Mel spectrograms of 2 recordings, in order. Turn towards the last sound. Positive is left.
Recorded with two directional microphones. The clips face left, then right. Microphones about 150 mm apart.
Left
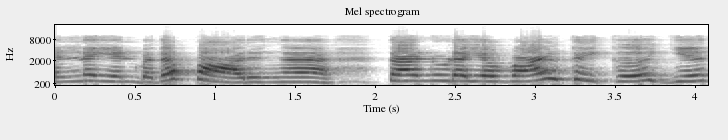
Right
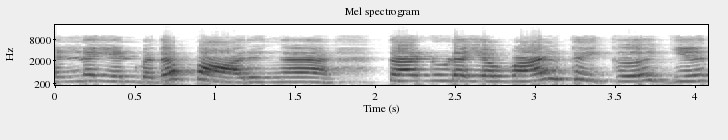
turn(degrees=15)  # may be behind; listen again after turning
